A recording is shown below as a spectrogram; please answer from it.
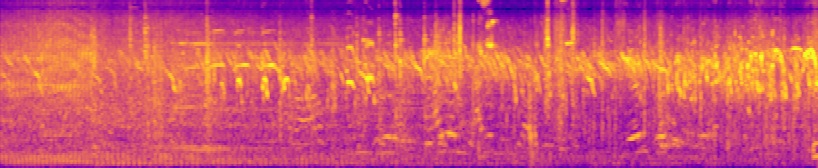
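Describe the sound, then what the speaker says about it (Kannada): Dense clucking and fowl chatter of Giriraja chickens, including large hens, fill the scene continuously at a poultry market, with people talking faintly underneath at a steady, busy level. "ಗಿರಿರಾಜ ದೊಡ್ಡದು ಇದು ಗಿರಿರಾಜ ಕೋಳಿ ದೊಡ್ಡದು ಹೆಣ್ಕೋಳಿ ಇವು"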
